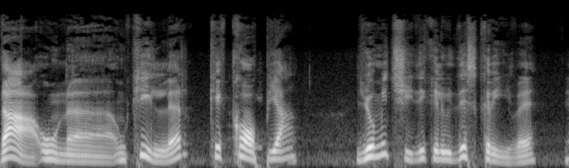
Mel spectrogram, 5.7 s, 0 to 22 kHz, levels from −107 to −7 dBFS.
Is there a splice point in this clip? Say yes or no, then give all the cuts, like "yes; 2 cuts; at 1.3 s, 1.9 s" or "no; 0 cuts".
no; 0 cuts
